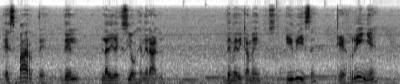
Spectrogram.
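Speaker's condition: No condition

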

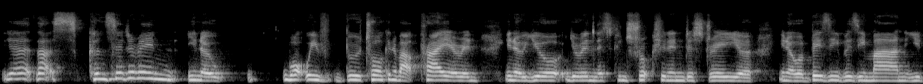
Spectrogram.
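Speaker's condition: No condition

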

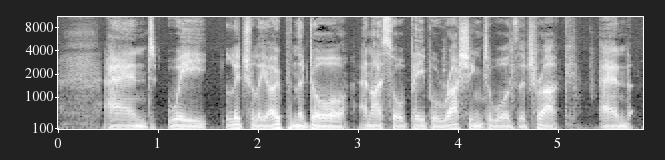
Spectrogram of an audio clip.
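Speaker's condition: No condition

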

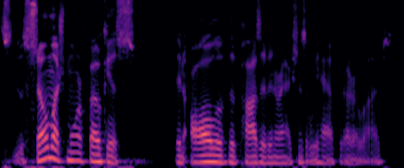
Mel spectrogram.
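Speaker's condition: No condition

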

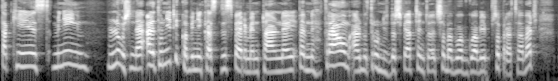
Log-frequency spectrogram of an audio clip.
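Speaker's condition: Hearing loss, cochlear implant, acquired; lost hearing in adolescence, cochlear implant at age 16, electrodes behind ear, external part, Apple-linked latest model; two years of rehabilitation to decode words, relearned listening to English, once unable to converse in English

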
